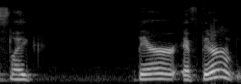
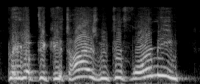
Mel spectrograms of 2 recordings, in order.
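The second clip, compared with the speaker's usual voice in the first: loud, raised imitation of phone orders; urgent calling out; 4 semitones higher, 8 dB louder than usual. Musician phoning his band to bring guitars, urgent call.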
